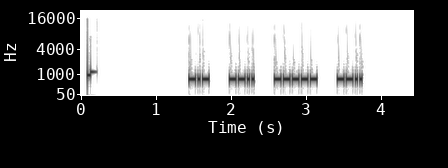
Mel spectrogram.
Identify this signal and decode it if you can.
Morse code, heard as a keyed tone, about 40 wpm, spaced as for 23 wpm, 700 Hz. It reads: KZ0Z
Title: USA Call Signs - 4 Characters - 3x Character Spacing - 40wpm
